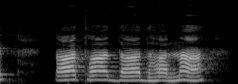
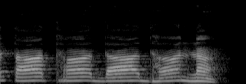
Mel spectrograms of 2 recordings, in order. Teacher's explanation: इनको बोलते समय हमारी जीभ दांत को टच करती है। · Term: दंत वर्ण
